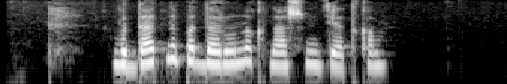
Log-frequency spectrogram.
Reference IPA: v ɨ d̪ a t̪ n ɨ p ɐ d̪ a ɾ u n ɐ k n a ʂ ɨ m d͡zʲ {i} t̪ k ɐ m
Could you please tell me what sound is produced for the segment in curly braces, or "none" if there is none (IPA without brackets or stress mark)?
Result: ɛ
